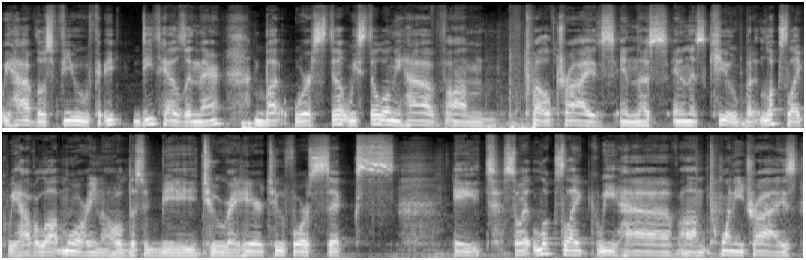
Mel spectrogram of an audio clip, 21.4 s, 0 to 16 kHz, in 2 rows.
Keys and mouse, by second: 18.6-21.3 middle drag.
